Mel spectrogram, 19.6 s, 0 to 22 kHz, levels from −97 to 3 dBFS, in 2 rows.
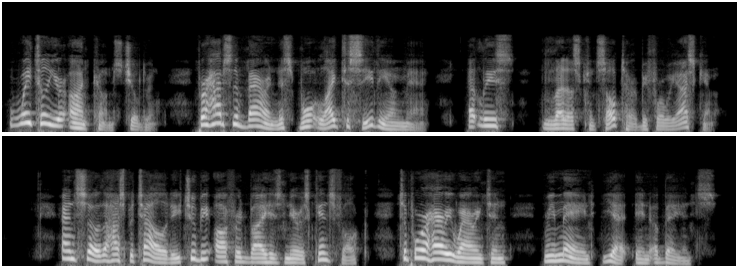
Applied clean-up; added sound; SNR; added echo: none; none; none; none.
